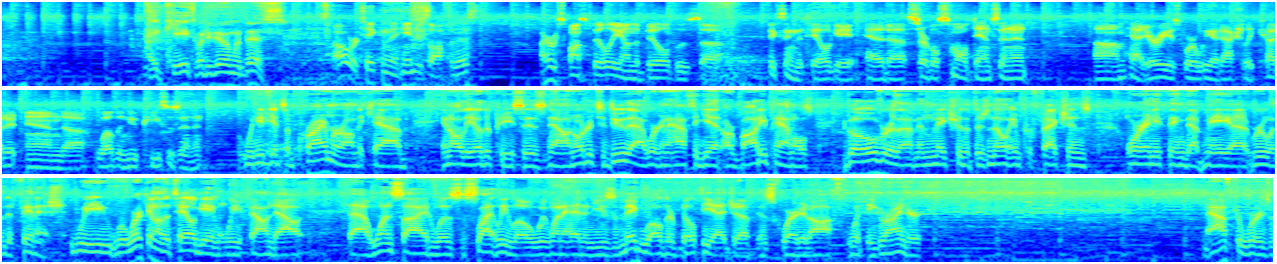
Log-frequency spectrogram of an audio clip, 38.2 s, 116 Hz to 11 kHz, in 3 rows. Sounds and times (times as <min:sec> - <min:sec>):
Music: 0:00.0 - 0:38.1
Speech: 0:01.4 - 0:04.8, 0:05.4 - 0:10.3, 0:10.9 - 0:34.7, 0:37.5 - 0:38.1.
